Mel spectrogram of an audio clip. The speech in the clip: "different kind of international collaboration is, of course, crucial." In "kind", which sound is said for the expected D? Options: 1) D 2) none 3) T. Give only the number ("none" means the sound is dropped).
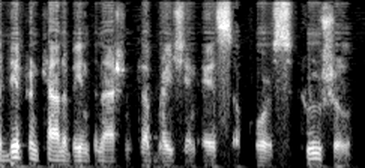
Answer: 2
